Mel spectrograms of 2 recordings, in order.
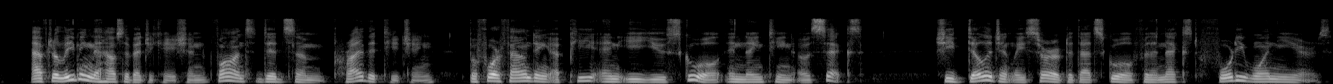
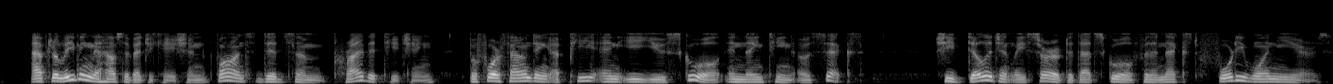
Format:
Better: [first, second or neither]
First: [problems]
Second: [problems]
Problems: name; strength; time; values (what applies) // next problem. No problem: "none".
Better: first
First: garbled, watery; slightly; nothing above 8.5 kHz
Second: garbled, watery; badly; nothing above 4 kHz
